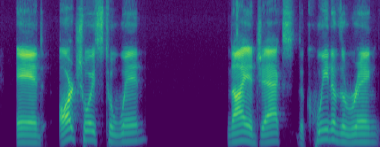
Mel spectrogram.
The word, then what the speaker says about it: Nia Jax: Now let's just finish real quick with the women's division, and we're going to talk about Nia Jax, and that's how you say it, Nia Jax,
